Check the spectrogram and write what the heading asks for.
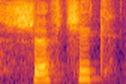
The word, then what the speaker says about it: Ševčík: If you notice that there are little thingies over S and over C, and they make them into sh and ch in Czech language. So it's Ševčík and Schradieck.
